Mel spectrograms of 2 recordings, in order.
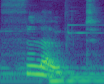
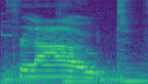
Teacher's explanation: So in words where in RP you might say this sound, O. In Birmingham we say ow. Ow. It's wider. It's actually a lot closer to London.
